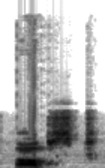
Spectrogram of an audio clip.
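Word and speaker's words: Obst: ওয়ার্ডের আপনার শেষে যখন থাকবে, তো তার উচ্চারণ নর্মাল যে আপনার এই এস টি আছে এর মতোই হবে, ঠিক আছে। নর্মাল ইংলিশে আপনার যেভাবে আমরা উচ্চারণ করি এস টি, এরকমই হবে একটা।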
